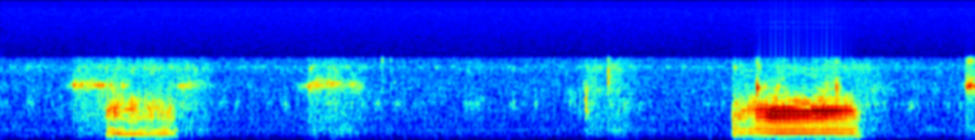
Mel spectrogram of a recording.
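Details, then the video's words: Charlie, a dog, snoring: two low, buzzy, harmonic snores about five seconds apart, each lasting under a second, with faint soft clicks and rustles between them. "Charlie Snoring"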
